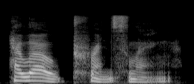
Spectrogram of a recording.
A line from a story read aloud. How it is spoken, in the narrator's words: purred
